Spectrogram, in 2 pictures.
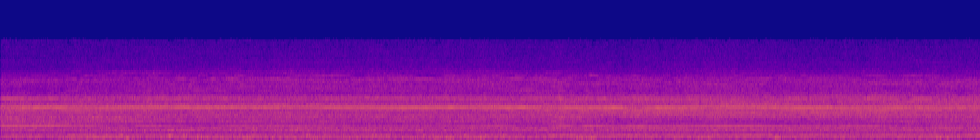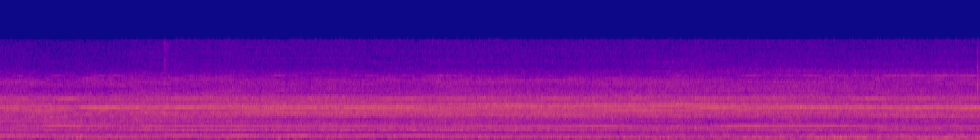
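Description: Homemade CNC router carving wood: the spindle cutting steadily with a constant high whine, under the rush of dust extraction pulling chips through the hose at the cutter.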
